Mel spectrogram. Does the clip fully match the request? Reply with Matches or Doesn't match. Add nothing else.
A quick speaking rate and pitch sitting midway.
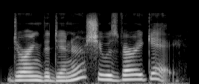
Doesn't match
